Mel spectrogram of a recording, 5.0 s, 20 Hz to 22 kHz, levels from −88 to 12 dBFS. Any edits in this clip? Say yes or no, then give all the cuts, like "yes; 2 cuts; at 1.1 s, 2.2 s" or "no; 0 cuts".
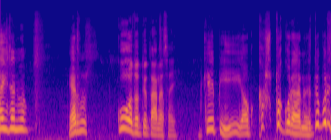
no; 0 cuts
